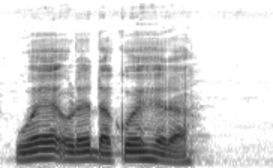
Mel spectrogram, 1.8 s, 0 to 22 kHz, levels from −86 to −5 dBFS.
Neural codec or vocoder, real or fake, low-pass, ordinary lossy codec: none; real; 19.8 kHz; none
